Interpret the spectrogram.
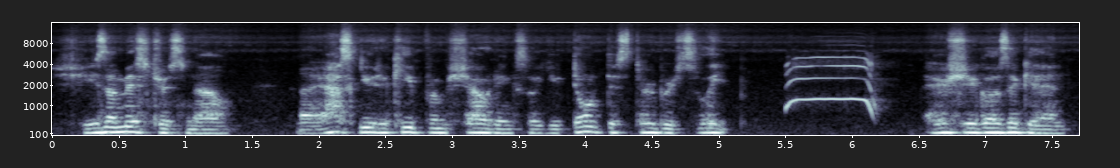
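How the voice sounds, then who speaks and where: A man playing a gaunt, sorrowful old butler in a gothic audio drama, speaking in a hushed, formal way. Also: mid-range voice, fairly even intonation, measured pace, slight background noise, lightly acted, poor audio. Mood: mournful.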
